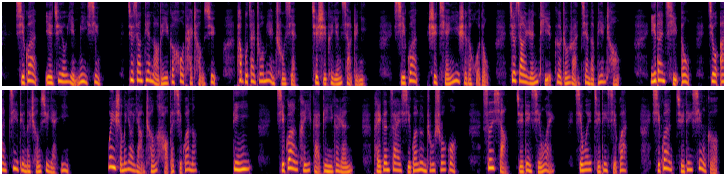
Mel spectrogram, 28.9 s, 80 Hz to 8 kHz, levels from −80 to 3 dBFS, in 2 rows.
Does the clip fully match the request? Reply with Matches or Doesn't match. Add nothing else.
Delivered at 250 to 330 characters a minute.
Doesn't match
